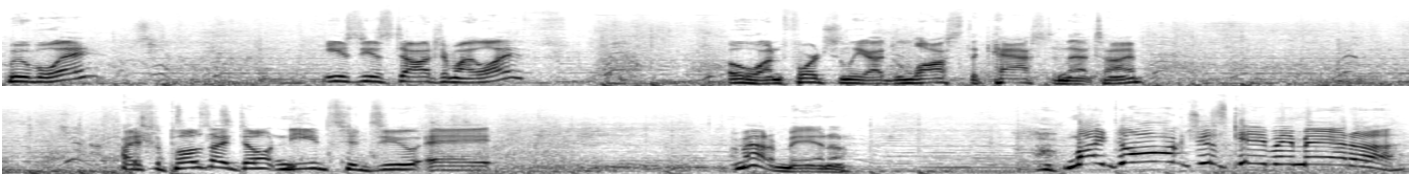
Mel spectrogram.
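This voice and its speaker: A man with a fairly high, very lively voice hosts a gameplay video. He talks casually and excitably, cursing here and there, with music clearly playing behind him. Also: unhurried, long pauses. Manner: animated, exclamatory, swears casually. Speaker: gaming video host. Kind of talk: casual live game commentary.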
